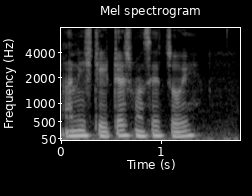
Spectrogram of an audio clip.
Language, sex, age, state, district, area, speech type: Goan Konkani, male, 30-45, Goa, Salcete, rural, spontaneous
